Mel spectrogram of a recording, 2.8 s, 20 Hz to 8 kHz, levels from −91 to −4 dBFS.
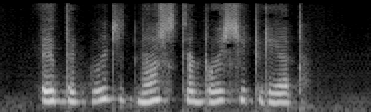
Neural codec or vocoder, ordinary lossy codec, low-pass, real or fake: codec, 16 kHz, 1 kbps, FreqCodec, smaller model; MP3, 48 kbps; 7.2 kHz; fake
